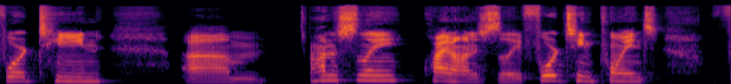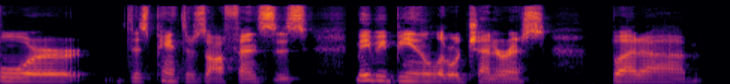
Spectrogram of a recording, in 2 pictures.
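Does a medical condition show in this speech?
No.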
